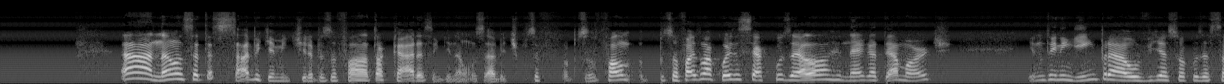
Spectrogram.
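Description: A nearby DECT transmitter's radio bursts, arriving 100 times a second, are rectified in the audio circuit. The result is a DECT cordless phone buzz running under the speech throughout, thin, harmonic-rich and roughly 20 dB down.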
